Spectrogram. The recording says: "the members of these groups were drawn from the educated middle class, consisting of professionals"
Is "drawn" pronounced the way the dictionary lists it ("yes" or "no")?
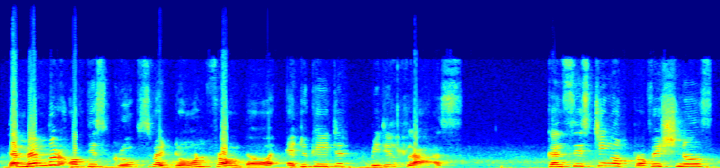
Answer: no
